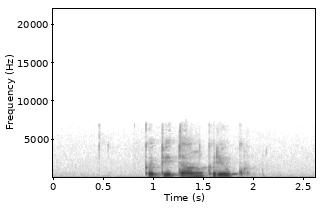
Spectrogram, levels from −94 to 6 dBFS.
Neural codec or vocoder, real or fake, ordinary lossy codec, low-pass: none; real; Opus, 32 kbps; 7.2 kHz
